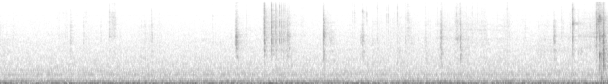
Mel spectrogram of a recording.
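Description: Scattered small clicks and ticks of a small screwdriver turning out the screw that holds a laptop's cooling fan, over a steady low background hum.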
